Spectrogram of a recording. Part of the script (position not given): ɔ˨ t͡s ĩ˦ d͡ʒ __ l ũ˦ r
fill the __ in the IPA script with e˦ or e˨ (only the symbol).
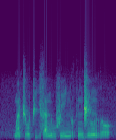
e˦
